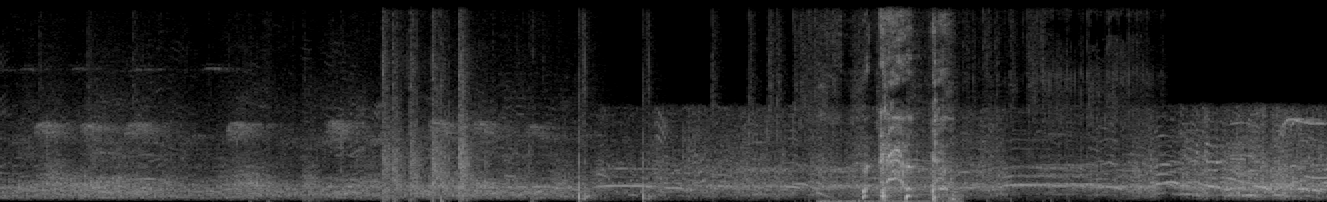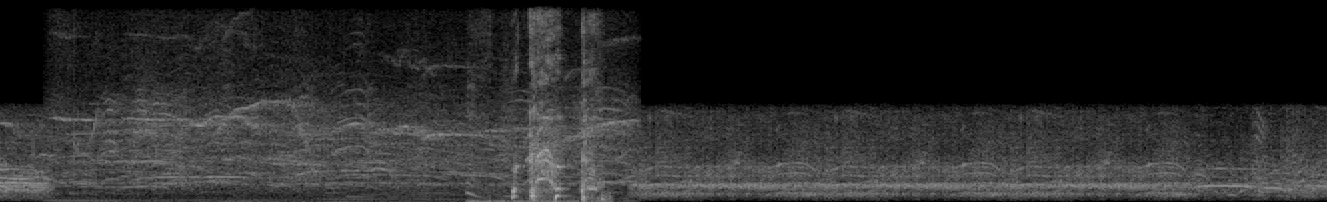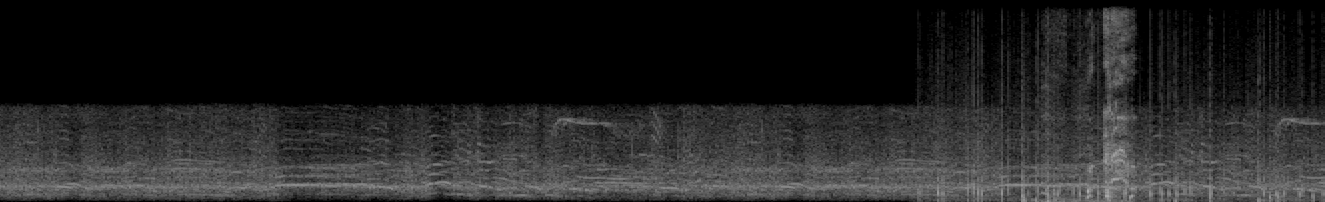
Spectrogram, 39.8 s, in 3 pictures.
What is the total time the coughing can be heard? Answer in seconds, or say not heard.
4 s.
